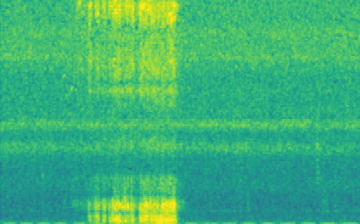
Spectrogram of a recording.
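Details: Sleeping pet snoring: soft, low throbbing in quick pulses under a brief louder snorting breath; light snoring.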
